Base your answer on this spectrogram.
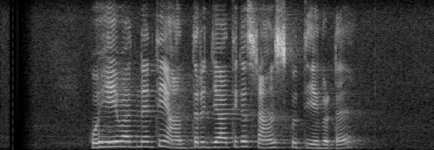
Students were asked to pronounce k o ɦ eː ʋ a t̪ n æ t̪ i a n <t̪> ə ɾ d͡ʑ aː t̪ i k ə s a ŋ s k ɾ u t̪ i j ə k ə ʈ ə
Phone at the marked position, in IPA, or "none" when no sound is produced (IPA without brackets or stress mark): t̪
